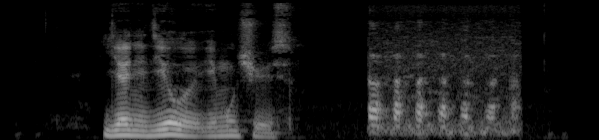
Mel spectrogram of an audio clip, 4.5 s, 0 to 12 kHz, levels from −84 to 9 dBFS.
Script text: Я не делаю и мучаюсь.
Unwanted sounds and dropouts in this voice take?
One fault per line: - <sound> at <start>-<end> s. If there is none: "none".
- laugh at 2.8-3.9 s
